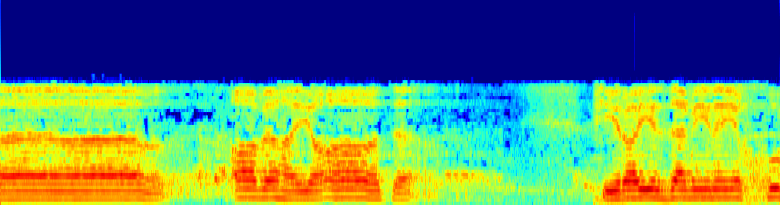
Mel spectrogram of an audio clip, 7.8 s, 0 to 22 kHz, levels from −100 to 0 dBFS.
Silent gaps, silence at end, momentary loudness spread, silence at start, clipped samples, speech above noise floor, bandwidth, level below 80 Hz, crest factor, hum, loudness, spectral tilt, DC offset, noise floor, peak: none; 0 s; 19 LU; 0 s; under 0.1%; 28 dB; 4.2 kHz; -52 dBFS; 14 dB; none; -14 LUFS; -4.5 dB/octave; under 0.1%; -41 dBFS; 0 dBFS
